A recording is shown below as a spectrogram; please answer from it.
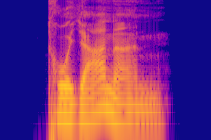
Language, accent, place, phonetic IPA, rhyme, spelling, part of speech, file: German, Germany, Berlin, [tʁoˈjaːnɐn], -aːnɐn, Trojanern, noun, De-Trojanern.ogg
- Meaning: dative plural of Trojaner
